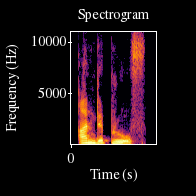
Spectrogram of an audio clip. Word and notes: Underproof: Indian

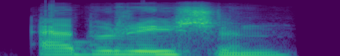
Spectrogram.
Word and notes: Aberration: Indian

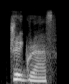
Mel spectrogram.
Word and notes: trigraph: Indian

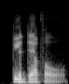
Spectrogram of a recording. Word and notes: bedevil: American English

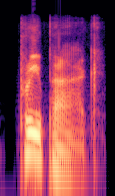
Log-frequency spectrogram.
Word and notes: prepack: British English

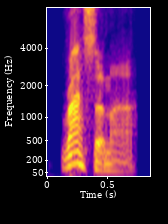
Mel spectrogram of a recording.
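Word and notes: résumé: British English

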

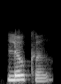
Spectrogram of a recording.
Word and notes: local: Indian

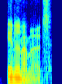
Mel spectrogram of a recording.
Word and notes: inanimate: British English

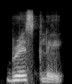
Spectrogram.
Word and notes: briskly: Indian

